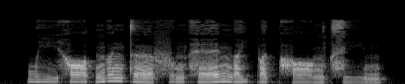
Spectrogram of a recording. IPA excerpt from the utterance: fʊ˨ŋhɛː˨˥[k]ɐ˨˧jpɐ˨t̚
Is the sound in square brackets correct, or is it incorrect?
incorrect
